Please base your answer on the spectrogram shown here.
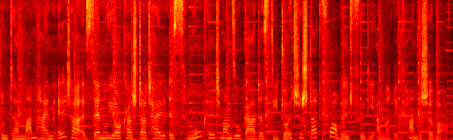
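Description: A woman's voice: medium pitch, moderate pace. Chatty young woman narrating a TV report. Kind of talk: scripted TV voice-over narration. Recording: voice-over with clear background music.

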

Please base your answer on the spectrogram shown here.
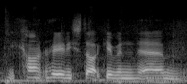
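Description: A man's voice: on the high side, level tone, moderate pace, over loud music, rough recording. A young man from England, a jockey, chatting casually in an interview and leaning on "you know".

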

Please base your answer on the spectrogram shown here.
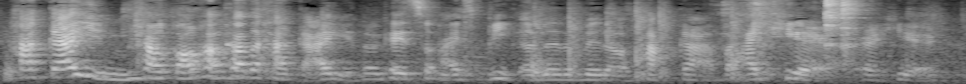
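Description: A woman's voice: medium pitch, fast, background noise. A woman hosting a live fashion sales show in a chatty, effusive, coaxing way.

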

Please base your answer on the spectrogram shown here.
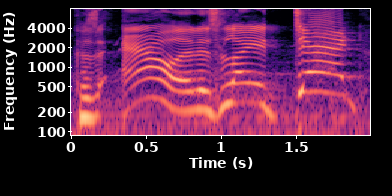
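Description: A man playing a slow sneering outlaw. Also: very high voice, big pitch swings, sharp tone, a little hiss or hum, exaggerated voice. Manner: folksy rural slang, sneering threats. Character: menacing outlaw brother, cruel, mocking. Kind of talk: indie audio drama acting.

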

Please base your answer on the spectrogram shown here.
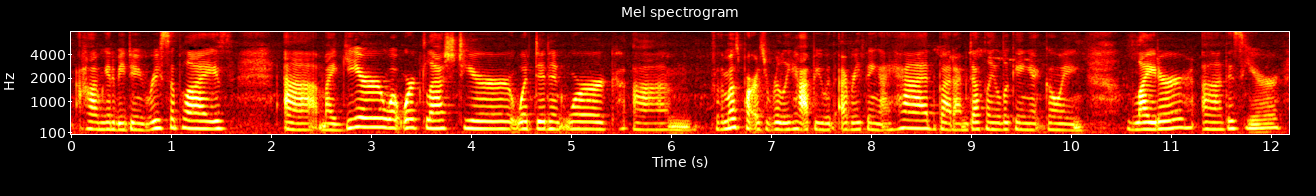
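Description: A woman's voice: mid-range voice, sharp tone, slight background noise. A middle-aged woman giving a casual, chatty, upbeat vlog announcement straight to camera at home. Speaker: vlogger and long-distance hiker. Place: small furnished living room at home, indoors.

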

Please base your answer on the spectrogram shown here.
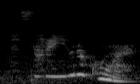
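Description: A woman in her forties reading a children's picture book aloud, expressive and exclaiming, drawing out words for young listeners. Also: very high voice. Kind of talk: animated children's read-aloud storytelling. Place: living room at home, indoors.

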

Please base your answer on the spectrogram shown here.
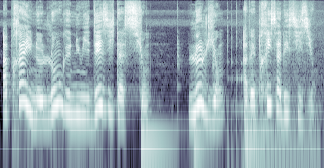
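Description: A woman narrating an animated short as a poetic storybook tale, in a solemn, lyrical and measured way. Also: fairly high pitch. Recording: music under the voice. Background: music.

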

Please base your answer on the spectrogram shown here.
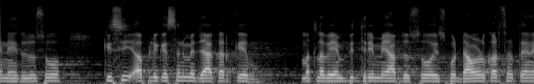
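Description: A man from India hosting a casual voice-over for his channel, repeatedly addressing viewers as friends, with long reverb on his voice. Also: fairly high pitch. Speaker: tutorial channel host. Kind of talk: casual screen-recording voice-over.

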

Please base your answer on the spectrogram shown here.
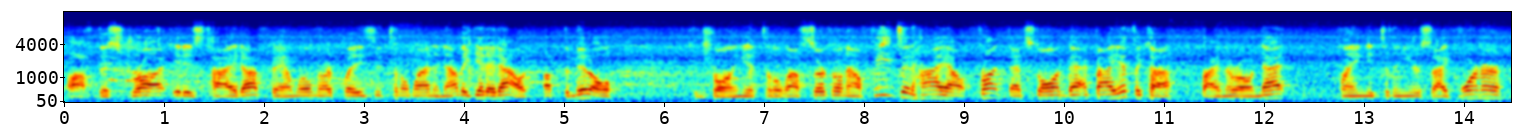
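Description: A man doing live radio play-by-play hockey commentary in rapid, descriptive calls. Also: fairly high pitch. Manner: rapid descriptive calls, excited on scoring chances. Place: press area above rink in an indoor arena. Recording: noisy ice arena, steady background din.

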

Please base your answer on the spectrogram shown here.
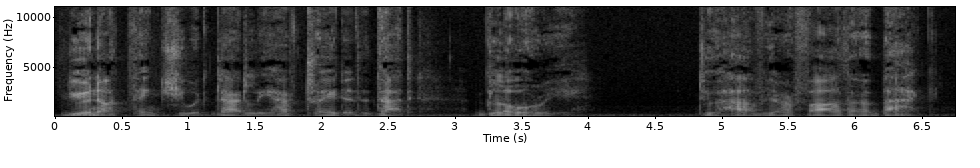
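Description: An actor playing a haunted, war-weary crusader uncle in a historical radio drama, grave, halting and dramatic. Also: male voice, a bass voice, a bit bright, slight background noise, exaggerated voice. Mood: pressing, sorrowful.

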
